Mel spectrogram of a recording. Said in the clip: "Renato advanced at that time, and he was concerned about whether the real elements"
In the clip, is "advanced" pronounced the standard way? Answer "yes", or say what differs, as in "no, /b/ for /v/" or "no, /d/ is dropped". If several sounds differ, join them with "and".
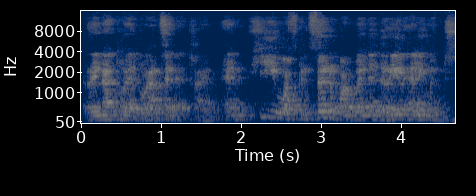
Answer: no, /t/ is dropped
